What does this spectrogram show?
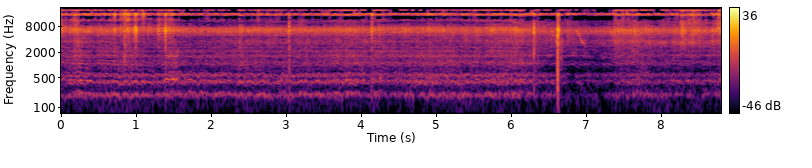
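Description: A dense swarm of bees makes a continuous, even drone with a low hum and rich overtones. The buzz holds steady throughout, broken only by a brief sharp click near the end.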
